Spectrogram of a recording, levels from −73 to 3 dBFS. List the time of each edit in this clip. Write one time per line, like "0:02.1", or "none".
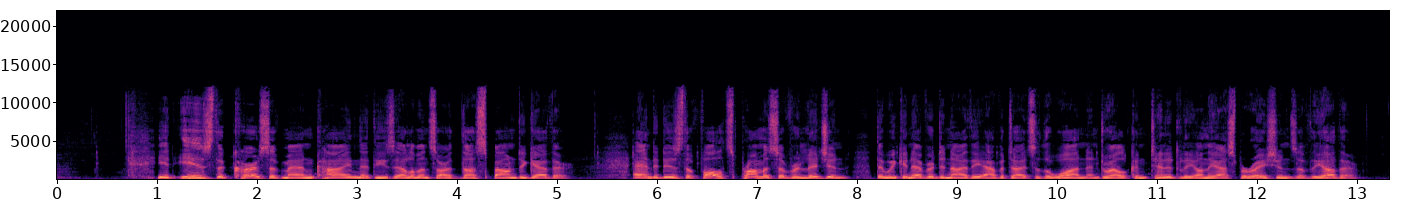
none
